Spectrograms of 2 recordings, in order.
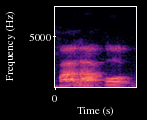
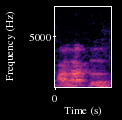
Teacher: Falaqo, bukan falake. Kalau falake jatuhnya tipis.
